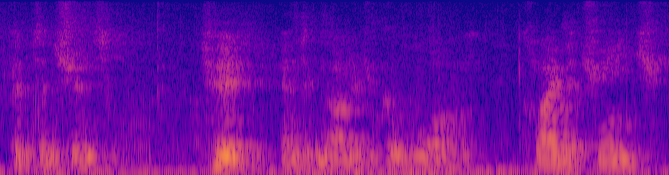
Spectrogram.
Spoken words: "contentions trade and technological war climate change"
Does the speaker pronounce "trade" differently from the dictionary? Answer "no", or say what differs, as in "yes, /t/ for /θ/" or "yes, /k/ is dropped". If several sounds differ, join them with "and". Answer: yes, /ɹ/ is dropped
